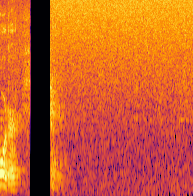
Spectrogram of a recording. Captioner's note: thud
